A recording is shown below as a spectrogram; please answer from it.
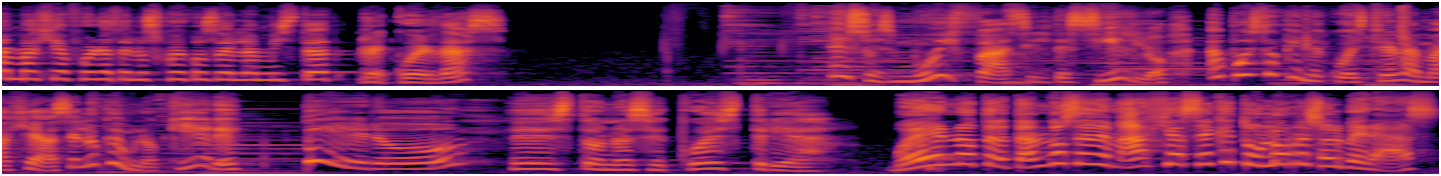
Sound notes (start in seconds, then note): none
